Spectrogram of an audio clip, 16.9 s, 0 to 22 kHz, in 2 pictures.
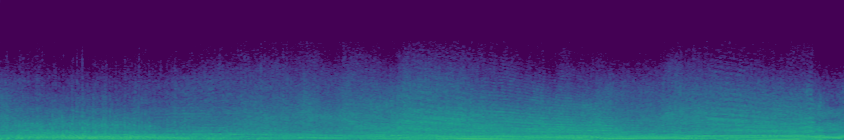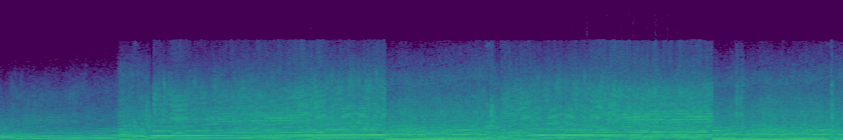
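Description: A Porsche race car, number 37, roars past at the 24 Hours of Le Mans, its engine note rising and falling through gear changes as it sweeps by, loud and sustained with strong harmonic whine.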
